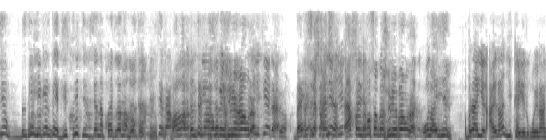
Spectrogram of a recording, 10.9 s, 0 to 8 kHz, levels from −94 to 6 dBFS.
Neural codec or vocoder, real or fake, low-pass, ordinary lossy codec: codec, 16 kHz in and 24 kHz out, 1.1 kbps, FireRedTTS-2 codec; fake; 7.2 kHz; MP3, 48 kbps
